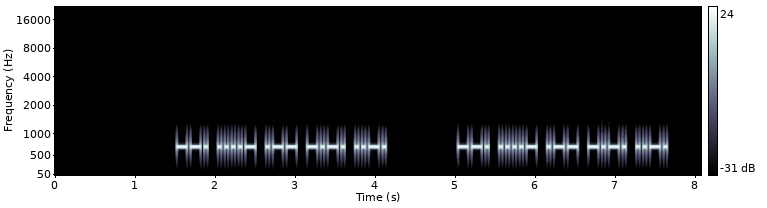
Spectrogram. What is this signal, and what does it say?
Morse code, heard as a keyed tone, about 28 wpm, 700 Hz. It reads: G4WCF G4WCF
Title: DXCC-100 Call Signs - 5 Characters - Repeated 3x - 28wpm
